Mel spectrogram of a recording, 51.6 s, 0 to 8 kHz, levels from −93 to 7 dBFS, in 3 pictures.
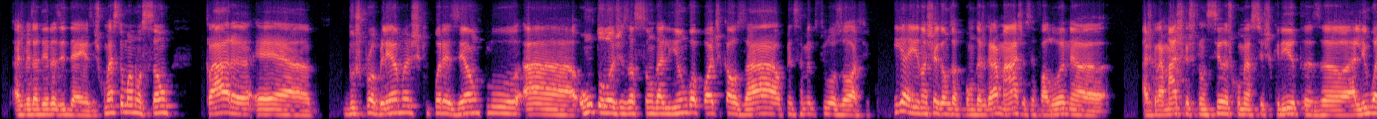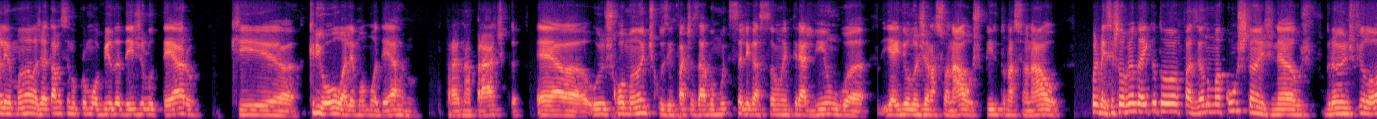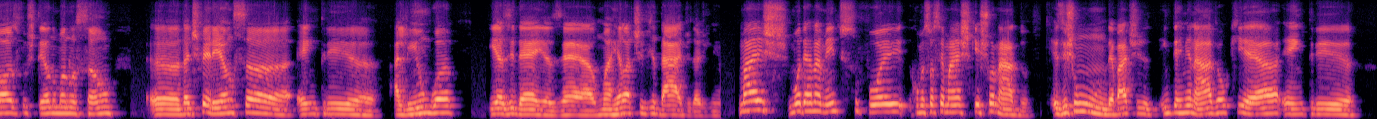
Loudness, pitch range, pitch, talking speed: -16 LUFS, 120-155 Hz, 135 Hz, 145 wpm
